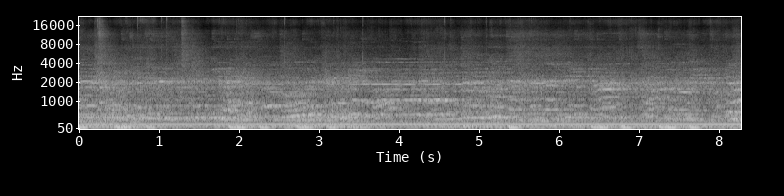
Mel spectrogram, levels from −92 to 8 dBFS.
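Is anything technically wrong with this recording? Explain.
Yes. Mains hum runs throughout the clip: a steady 60 Hz tone, with some low harmonics, sits only a little below the level of the sound itself. A ground loop or nearby transformer is letting the power line leak into the signal, producing a constant low drone underneath everything.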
